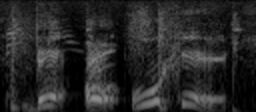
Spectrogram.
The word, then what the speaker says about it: Doug: Es zurdo, le encanta el pudín de banana y su nombre se escribe D-O-U-G, pero se pronuncia Doug.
